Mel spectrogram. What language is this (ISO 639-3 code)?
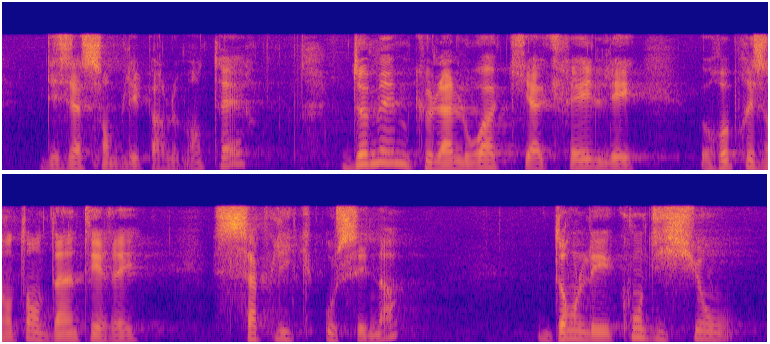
fra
